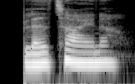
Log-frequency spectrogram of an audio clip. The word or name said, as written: bladtegner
